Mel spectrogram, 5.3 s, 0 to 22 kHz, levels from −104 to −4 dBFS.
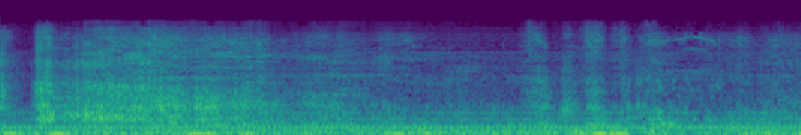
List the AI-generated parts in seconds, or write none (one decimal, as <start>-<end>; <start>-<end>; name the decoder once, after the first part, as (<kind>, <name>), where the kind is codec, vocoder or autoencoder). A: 4.1-4.8 (vocoder, BigVGAN v2)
